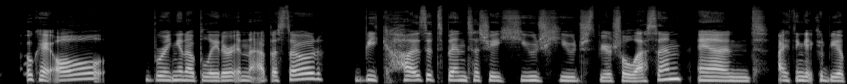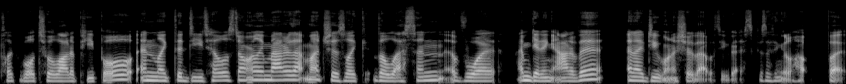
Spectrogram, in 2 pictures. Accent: Midwest, United States; it's like the one time as a Midwesterner when you're like, oh, actually, I do want it to be like, cold and snow.

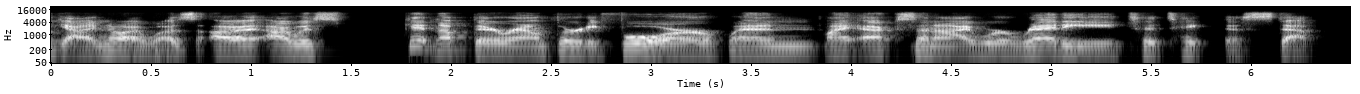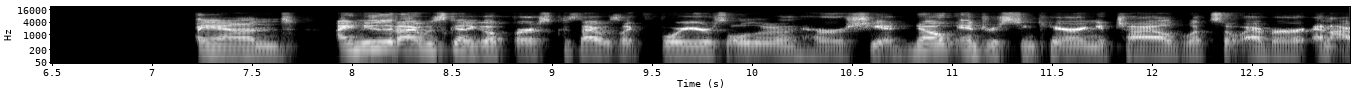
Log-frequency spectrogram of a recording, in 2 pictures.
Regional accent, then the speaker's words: Buffalo, New York, United States; I am from Buffalo and I'm the proud mom of two 17, almost 18 year old children.

